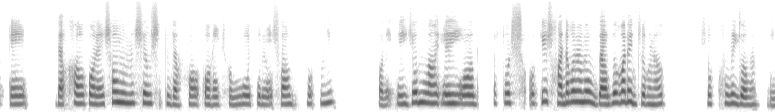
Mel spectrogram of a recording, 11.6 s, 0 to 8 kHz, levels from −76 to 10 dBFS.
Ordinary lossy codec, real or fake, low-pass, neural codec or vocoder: none; fake; none; codec, 16 kHz, 0.5 kbps, FreqCodec, larger model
